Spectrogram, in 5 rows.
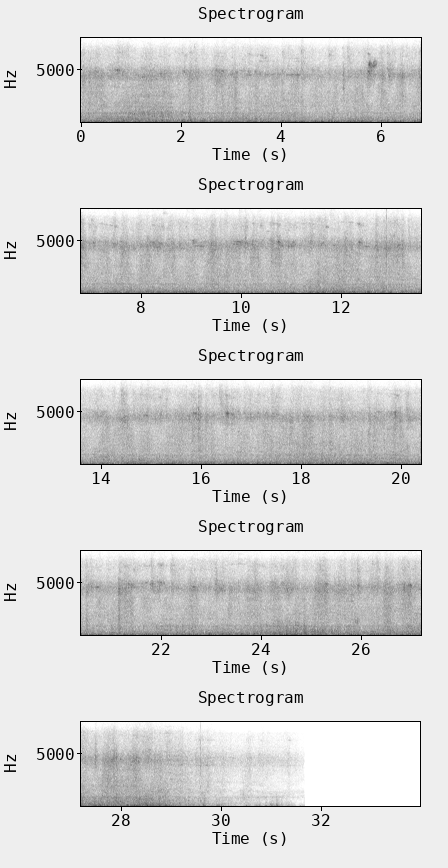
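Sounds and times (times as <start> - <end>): freight train wheels rumbling: 0.0 - 31.7
high wheel squeal: 5.3 - 29.6.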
